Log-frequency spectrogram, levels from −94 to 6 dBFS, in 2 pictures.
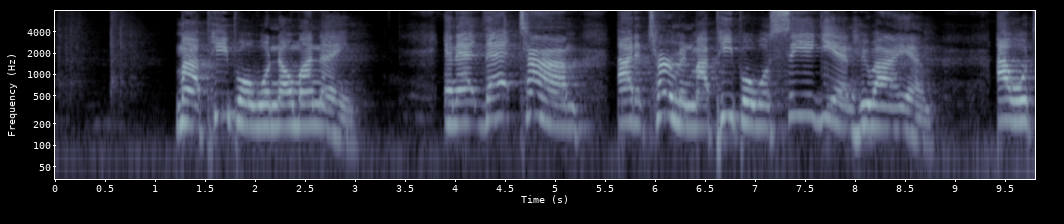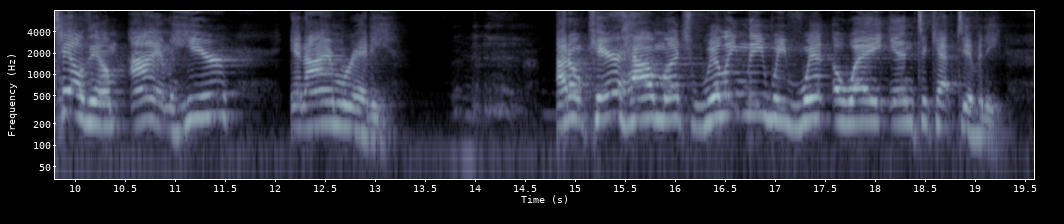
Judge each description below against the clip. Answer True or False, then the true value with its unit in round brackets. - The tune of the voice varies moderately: True (4.3 semitones)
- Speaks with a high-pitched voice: True (205 Hz)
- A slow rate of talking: True (130 wpm)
